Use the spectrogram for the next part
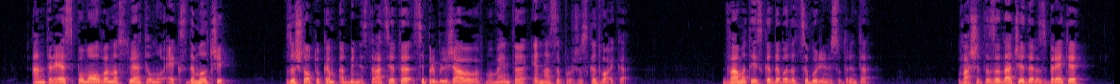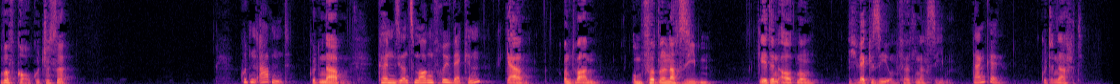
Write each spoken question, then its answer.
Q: Вашата задача е да разберете в колко часа.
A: Мъжът и жената искат да бъдат събудени в 7 часа. По-точно, в 7 часа и четвърт.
